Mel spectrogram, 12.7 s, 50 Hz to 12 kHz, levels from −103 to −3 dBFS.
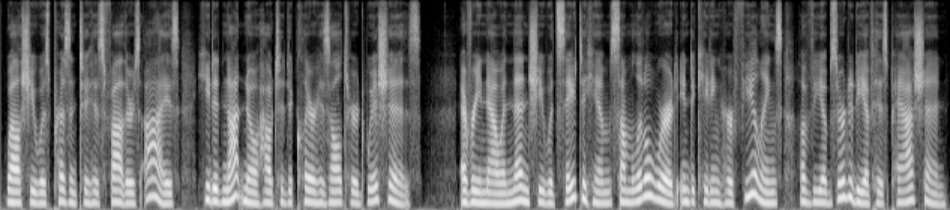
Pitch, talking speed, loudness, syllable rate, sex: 185 Hz, 185 wpm, -16 LUFS, 5.0 syllables/s, female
